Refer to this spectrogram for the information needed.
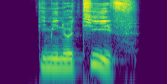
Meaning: diminutive (a noun or word expressing smallness)
- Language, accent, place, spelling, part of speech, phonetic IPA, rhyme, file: German, Germany, Berlin, Diminutiv, noun, [diminuˈtiːf], -iːf, De-Diminutiv.ogg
